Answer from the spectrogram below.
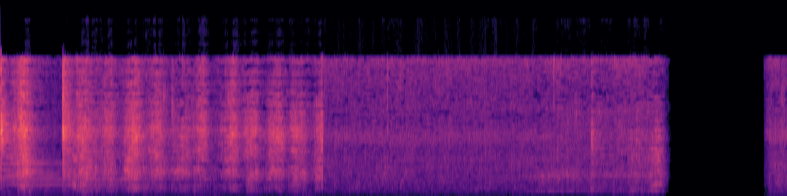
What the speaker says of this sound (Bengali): মশলাটা ভালো করে কষবো যাতে মশলাটা একদম টেনে যায়।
